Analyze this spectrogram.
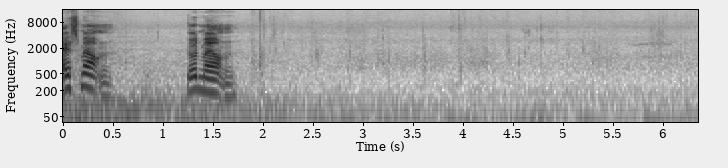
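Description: Footsteps crunch over dirt and gravel.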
